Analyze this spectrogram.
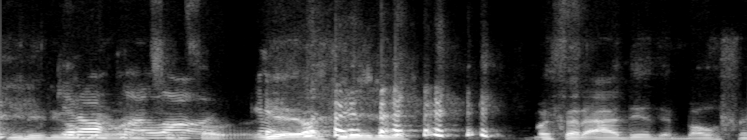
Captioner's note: laughs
